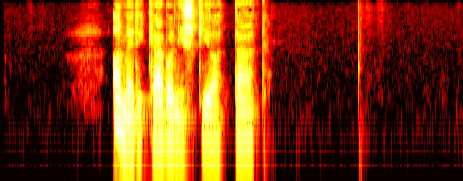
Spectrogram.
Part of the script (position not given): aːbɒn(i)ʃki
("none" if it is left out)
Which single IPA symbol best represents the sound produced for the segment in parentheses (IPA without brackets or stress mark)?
i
